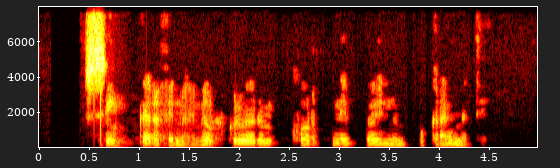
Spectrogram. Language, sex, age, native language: Icelandic, male, 30-39, Icelandic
